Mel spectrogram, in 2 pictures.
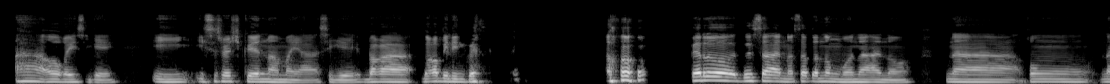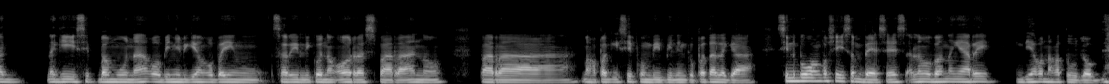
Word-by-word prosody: Ah, 145 -3 0
okey, 120 -2 +1
sige. 105 -2 -5 0.5
I 125 - -3 0.4
ise-search 135 +2 -2
ko - - -5
yan 125 0 +3
mamaya 100 -3 -2
sige, 105 0 -3
baka 115 0 +2
baka 130 +2 +3
bilhin 130 -2 +2
ko - - 0
yan. 125 - -11 1.2
Oo, 195 +6 +6 0.4
pero 180 -1 +9
dun 160 +2 +2
sa 155 -2 +4
ano, 125 -2 -2
sa 140 - +3
tanong 135 -2 +1
mo 115 -1 +1
na 115 -1 +1
ano, 105 +1 -4 0.3
na 125 -1 -1 0.7
kung 125 0 -1 0.6
nag 120 -1 -3 0.4
nag-iisip 120 0 -3
ba 115 0 +1
muna 115 0 0
ako, 120 - +1
binibigyan 115 0 -1
ko 110 - -3
ba - - +1
yung 105 -2 -3
sarili 110 -1 -2
ko 115 - +1
ng 110 -1 -1
oras 110 +1 0
para 100 +1 -1
ano, 105 +2 -4 0.3
para 105 -1 0 0.8
makapag-isip 110 +2 -4
kung 110 - -1
bibilhin 105 0 -2
ko 105 - -6
pa - - 0
talaga. 105 -3 -1 0.2
Sinubukan 155 0 +2
ko 160 - -1
siya 155 -2 -1
isang 130 -4 -1
beses, 110 +1 +1
alam 125 +3 -2
mo - - +2
ba 120 - +2
ang 125 - -4
nangyari? 125 0 -2 0.2
Hindi 110 +1 -5
ako 120 +1 0
nakatulog. 110 -4 -1
115 Hz, 165 wpm, -22 LUFS, 110-125 Hz, 1.2 s, pero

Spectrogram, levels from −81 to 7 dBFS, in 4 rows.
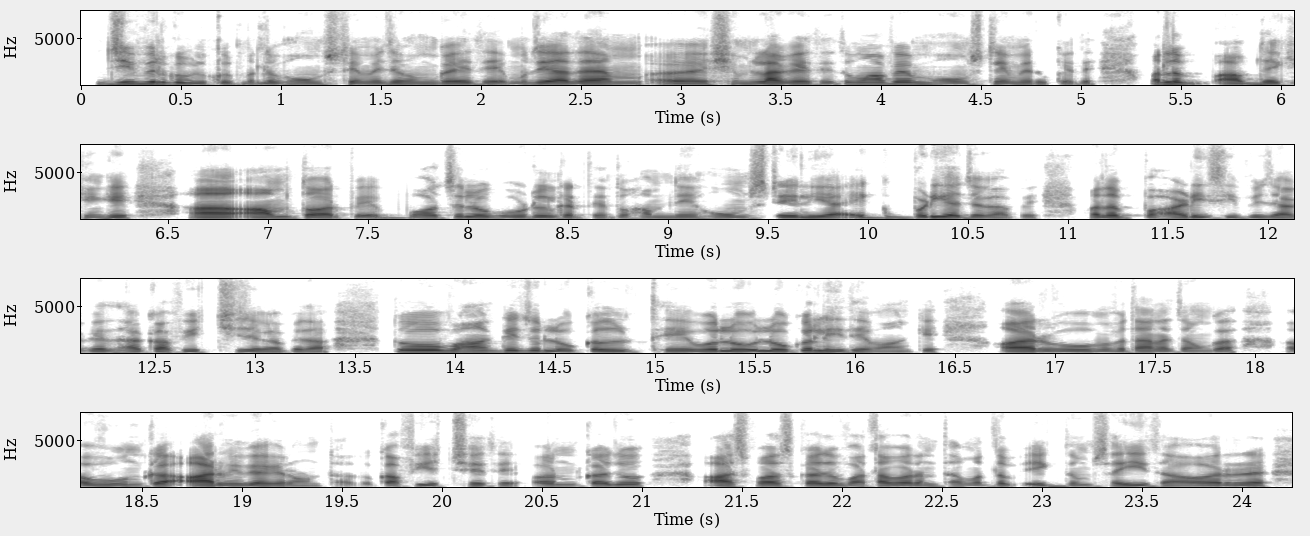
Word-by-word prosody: जी। 175 - +2
बिल्कुल, 170 -5 +1
बिल्कुल। 105 -4 -6
मतलब 120 +1 -6
होम 115 0 -4
स्टे 125 +1 -3
में 125 -1 -4
जब 120 0 -1
हम 115 -1 -7
गए 110 +2 +3
थे। - - 0
मुझे 140 +1 0
याद 135 -1 +6
है 135 0 +8
हम 135 0 -2
अ, 115 0 0
शिमला 130 +3 +5
गए 110 -2 +1
थे। 120 +3 -10
तो 175 - -8
वहाँ 175 0 +2
पे 185 - +2
हम 175 -1 +1
होम 130 -2 -5
स्टे 130 +2 -4
में 110 - -3
रुके 105 -1 -9
थे। - - -7 0.3
मतलब - - +2
आप 110 - +3
देखेंगे 125 +3 -1 0.3
अ, - - 0
आमतौर 120 +1 +6
पे - - -3
बहुत 150 -4 -4
से 155 - -3
लोग 150 -2 0
होटल 125 0 -1
करते 105 - -4
हैं। - - -11
तो 115 - -7
हमने 115 +1 -6
होम 130 +2 -5
स्टे 130 -2 +2
लिया 115 +2 +2
एक 180 -6 -5
बढ़िया 145 +3 +4
जगह 105 -2 -2
पे। 100 - -11 0.3
मतलब 145 +1 +3
पहाड़ी 120 +1 +1
सी 125 0 -9
पे 120 0 -7
जाकर 115 +1 -1
था 120 - 0
काफ़ी 125 +1 -2
अच्छी 130 +2 -9
जगह 115 -2 -2
पे 110 - -6
था 115 +2 -1 0.3
तो 180 - +2
वहाँ 150 0 +1
के 165 0 0
जो 160 0 -2
लोकल 140 +2 -1 0.2
थे 120 +1 -1
वो 140 +2 +2
लो 140 0 +3
लोकल 145 +2 +2
ही 130 -3 -1
थे 110 - -1
वहाँ 105 0 -7
के 110 - -6 0.3
और 125 0 +6
वो 130 +1 -2
मैं 125 - -6
बताना 125 +1 0
चाहूँगा 115 0 -5 0.3
अब 130 - 0
उनका 145 +2 0 0.2
आर्मी 125 +3 +6
बैकग्राउंड 110 -3 -1
था 85 - -13
तो - - -16
काफ़ी 125 +3 0
अच्छे 145 +2 -5
थे - - -4
और 155 0 -4
उनका 150 +1 -2
जो 160 +1 -2 0.4
आसपास 145 +3 +1
का 145 - +4
जो 145 -1 +2
वातावरण 120 0 0
था 115 - -5
मतलब 135 +2 -5
एकदम 130 +3 -5
सही 120 +3 0
था 110 - -1
और 130 +1 +1
125 Hz, 245 wpm, -24 LUFS, 115-140 Hz, 0.4 s, है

